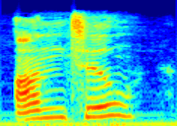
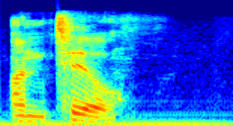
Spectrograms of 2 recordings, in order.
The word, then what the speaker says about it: until: is the word until the stress is at the end of the word instead of until until untitled great great uh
